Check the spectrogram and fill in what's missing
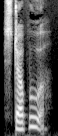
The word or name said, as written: stopur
